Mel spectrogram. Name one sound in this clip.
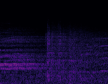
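A racket strikes a shuttlecock with a sharp pop.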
